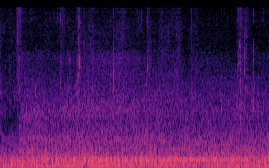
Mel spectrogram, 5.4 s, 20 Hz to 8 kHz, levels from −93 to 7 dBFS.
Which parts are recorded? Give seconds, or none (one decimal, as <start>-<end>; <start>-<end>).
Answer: 0.0-0.4; 3.6-4.7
